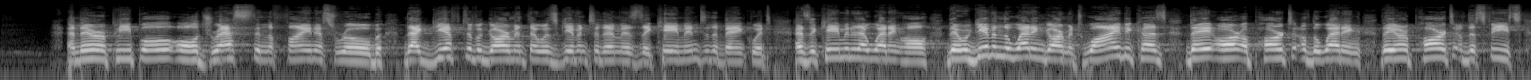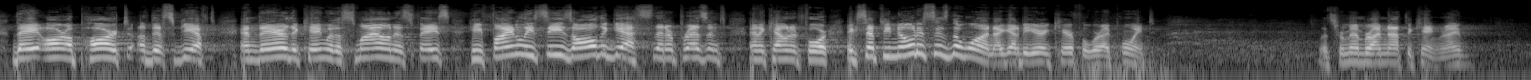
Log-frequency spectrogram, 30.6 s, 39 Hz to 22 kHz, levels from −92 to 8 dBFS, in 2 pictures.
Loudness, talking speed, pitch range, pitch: -20 LUFS, 205 wpm, 190-235 Hz, 210 Hz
